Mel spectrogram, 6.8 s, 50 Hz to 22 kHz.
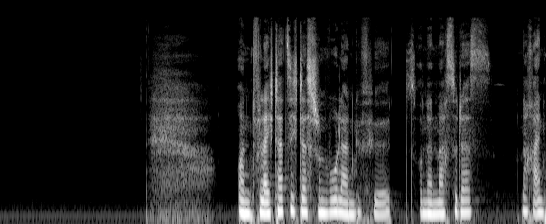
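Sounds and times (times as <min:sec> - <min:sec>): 
person inhaling deeply through the nose and exhaling through the mouth: 0:01.8 - 0:02.7
speech: 0:03.0 - 0:06.8.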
